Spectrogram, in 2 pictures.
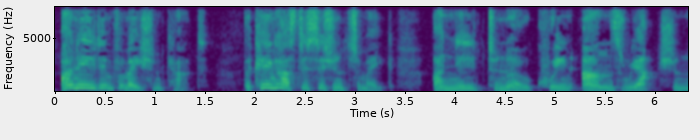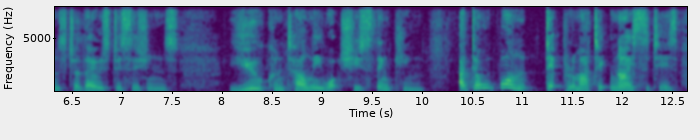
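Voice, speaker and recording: A woman's voice: on the high side, big pitch swings, unhurried, a little mellow, voice pushed up, exaggerated voice. A woman voicing a brusque, condescending, calculating Tudor nobleman in a dramatised audiobook. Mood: persuasive, calculating. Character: curt, haughty Tudor nobleman, busy and calculating.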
